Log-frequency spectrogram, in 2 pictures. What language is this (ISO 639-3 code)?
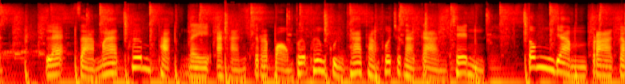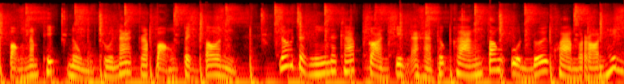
tha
